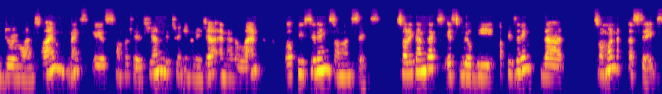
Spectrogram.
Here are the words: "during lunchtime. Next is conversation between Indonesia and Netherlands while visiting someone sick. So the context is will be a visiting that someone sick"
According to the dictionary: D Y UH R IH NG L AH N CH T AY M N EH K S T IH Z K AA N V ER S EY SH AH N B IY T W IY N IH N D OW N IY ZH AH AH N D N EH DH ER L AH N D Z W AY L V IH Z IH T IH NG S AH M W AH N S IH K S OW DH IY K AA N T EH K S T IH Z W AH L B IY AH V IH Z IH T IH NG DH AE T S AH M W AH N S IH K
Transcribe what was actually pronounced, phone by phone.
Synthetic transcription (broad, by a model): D Y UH R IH NG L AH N S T AY M N EH K S T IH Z K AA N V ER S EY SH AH N B IY T W IY N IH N D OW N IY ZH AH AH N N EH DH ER L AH N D W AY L P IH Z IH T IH NG S AH M W AH N S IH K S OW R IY K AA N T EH K S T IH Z W AH L B IY AH P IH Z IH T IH NG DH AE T S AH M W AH N S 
